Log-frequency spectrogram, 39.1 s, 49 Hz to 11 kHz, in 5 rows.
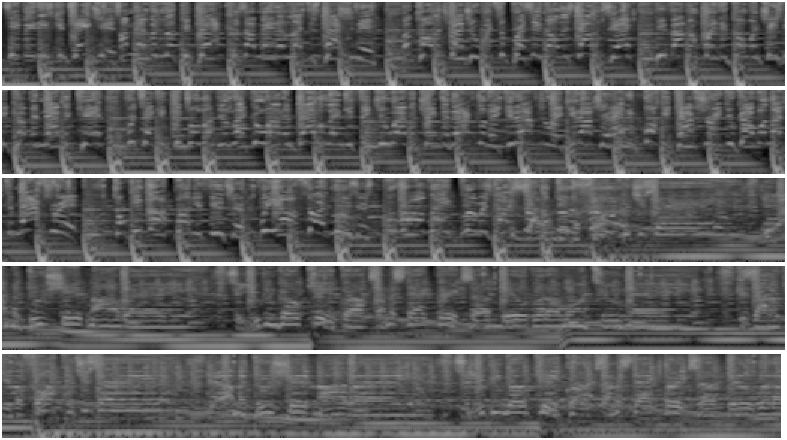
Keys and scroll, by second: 8.2 ], 8.3 ], 8.5 ], 9.5 ].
